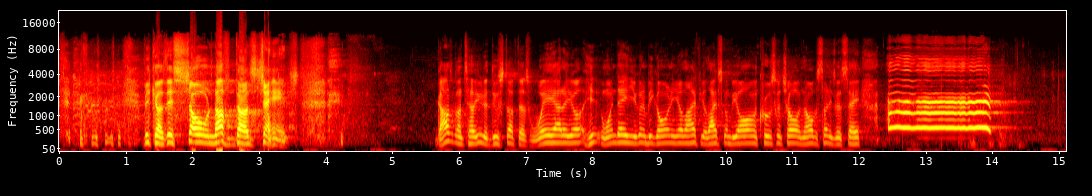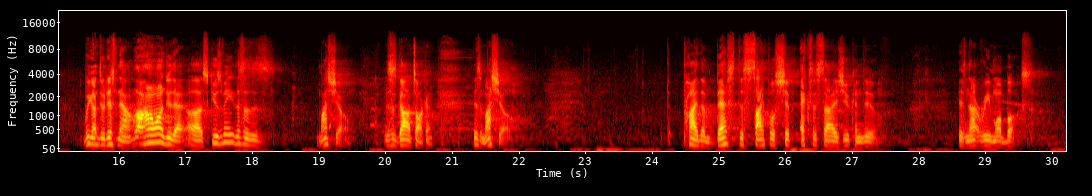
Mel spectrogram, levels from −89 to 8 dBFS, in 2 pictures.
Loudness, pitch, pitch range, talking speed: -18 LUFS, 165 Hz, 145-180 Hz, 160 wpm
